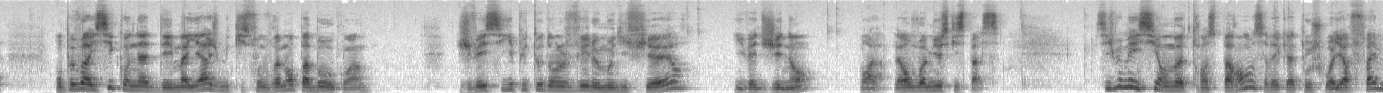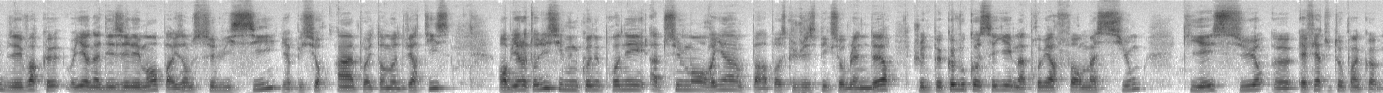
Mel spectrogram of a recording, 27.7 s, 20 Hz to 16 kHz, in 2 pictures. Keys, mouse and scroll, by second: 3.8-6.8 scroll down 1, 6.9 click, 8.3 click, 8.9-11.5 middle drag, 11.5 z, 13.4-16.3 shift+middle drag, 16.3 1, 17.2 click, 17.7-19.3 middle drag, 19.3 scroll down 2, 20.1-23.3 shift+middle drag.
